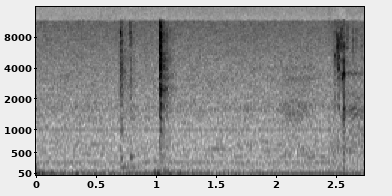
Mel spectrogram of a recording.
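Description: A few sparse computer keyboard key clicks as the word plagiarism is typed into a web browser, three or four brief taps spread over a couple of seconds, heard faintly against a steady low hum with no speech.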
